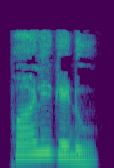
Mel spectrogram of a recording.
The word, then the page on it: ಪಲ್ಕಡಿ: Kannada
